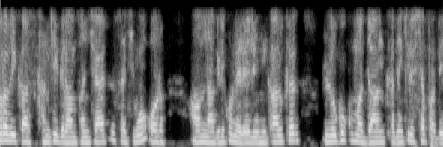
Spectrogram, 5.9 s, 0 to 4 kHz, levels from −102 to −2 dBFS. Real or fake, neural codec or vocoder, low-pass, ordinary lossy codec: fake; codec, 44.1 kHz, 7.8 kbps, Pupu-Codec; 3.6 kHz; none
